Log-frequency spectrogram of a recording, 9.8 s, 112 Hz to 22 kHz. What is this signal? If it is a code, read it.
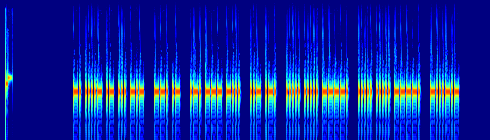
Morse code, heard as a keyed tone, about 40 wpm, 690 Hz. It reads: N4ASK GA ROB UR 559 559 <BK>
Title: SOTA QSO Practice 40wpm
